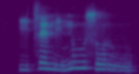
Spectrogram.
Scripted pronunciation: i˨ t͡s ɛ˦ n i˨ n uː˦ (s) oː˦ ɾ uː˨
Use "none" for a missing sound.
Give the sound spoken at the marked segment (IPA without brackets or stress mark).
s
